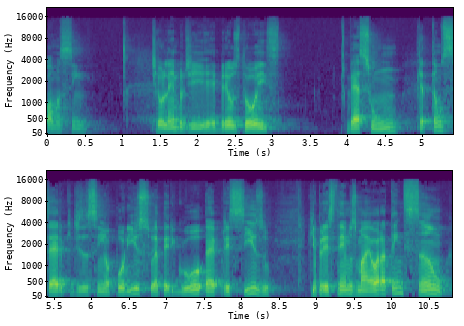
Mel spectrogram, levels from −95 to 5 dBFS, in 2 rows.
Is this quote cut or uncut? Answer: cut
